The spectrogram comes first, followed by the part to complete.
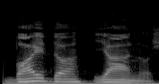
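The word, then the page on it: Vajda, János: Hungarian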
